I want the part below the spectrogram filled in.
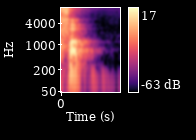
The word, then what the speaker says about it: Phật: Yes, it's spelled P-H-A-T. And it's Sino-Vietnamese. Phật. Yeah, it sounds like not a nice word in English language.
